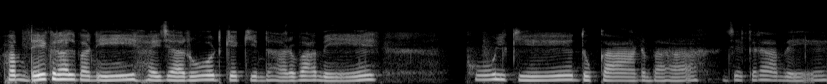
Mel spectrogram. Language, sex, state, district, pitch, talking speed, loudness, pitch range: Bhojpuri, female, Uttar Pradesh, Deoria, 195 Hz, 115 wpm, -20 LUFS, 185-210 Hz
